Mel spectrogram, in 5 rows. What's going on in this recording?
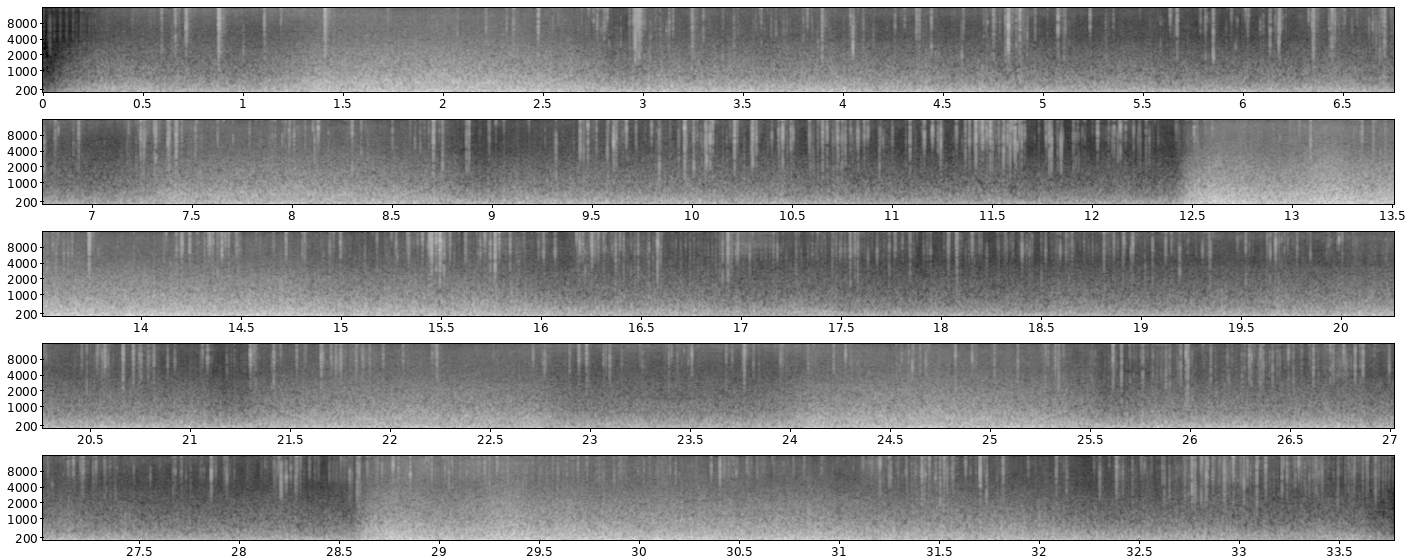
big fire1
fire, flame, flames, fireplace, burn, burning, horror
